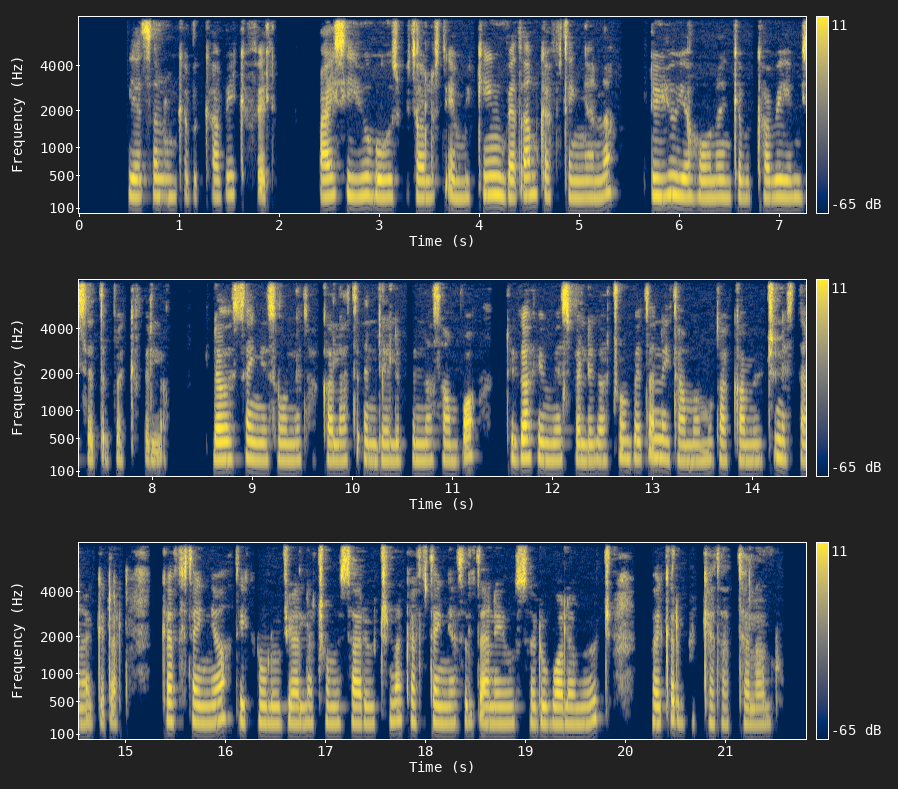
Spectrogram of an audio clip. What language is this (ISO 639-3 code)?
amh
